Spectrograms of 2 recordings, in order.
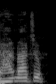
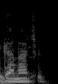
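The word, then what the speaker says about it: Garnacho: You didn't notice the Anacho part. I didn't say Ganacho. – Really? – The boy said his name is pronounced Anacho. – Hey, he said Anacho. Oh, okay. Yeah. Not Ganacho.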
